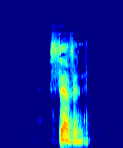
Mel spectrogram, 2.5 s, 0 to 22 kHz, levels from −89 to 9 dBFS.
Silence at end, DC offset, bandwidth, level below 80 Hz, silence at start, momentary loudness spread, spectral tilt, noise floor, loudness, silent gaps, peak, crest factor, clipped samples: 0.7 s; under 0.1%; 9 kHz; -72 dBFS; 1 s; 15 LU; -4 dB/octave; -86 dBFS; -20 LUFS; none; -2 dBFS; 24 dB; under 0.1%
